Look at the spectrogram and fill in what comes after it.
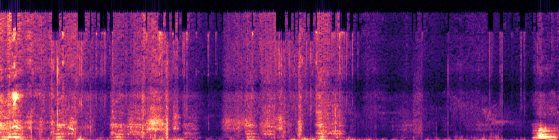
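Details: A female German Shepherd at play, a dog said to want to play around the clock: short harmonic growling bursts open and close the clip, with scuffling and breathing noises between them and a man speaking nearby.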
